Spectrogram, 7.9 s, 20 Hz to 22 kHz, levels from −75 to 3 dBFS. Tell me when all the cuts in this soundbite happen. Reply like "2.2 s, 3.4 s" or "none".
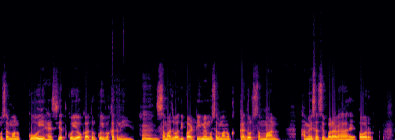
none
